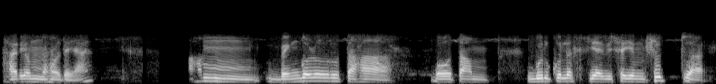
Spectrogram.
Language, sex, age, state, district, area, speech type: Sanskrit, male, 18-30, Karnataka, Chikkamagaluru, rural, conversation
